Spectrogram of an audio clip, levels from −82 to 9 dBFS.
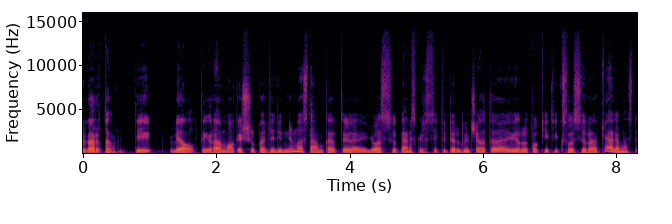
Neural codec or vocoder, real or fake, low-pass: codec, 44.1 kHz, 2.6 kbps, SNAC; fake; 14.4 kHz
